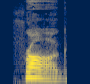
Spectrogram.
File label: "frog", spelling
